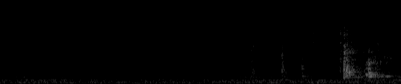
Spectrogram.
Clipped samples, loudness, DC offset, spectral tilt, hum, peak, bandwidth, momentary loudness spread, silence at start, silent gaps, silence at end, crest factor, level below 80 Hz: under 0.1%; -54 LUFS; under 0.1%; -5 dB/octave; none; -34 dBFS; over 20 kHz; 19 LU; 0 s; none; 0 s; 24 dB; -76 dBFS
